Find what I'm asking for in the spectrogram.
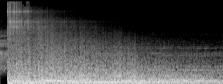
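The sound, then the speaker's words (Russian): Powerful firecrackers exploding on both sides of a cinema hall: one sudden loud blast at the very start, then a dense, booming roar that slowly fades over the next two seconds. “Петарды взорвались по обеим сторонам кинозала. При этом оказались настолько мощными, что легко перекрыли шум урагана.”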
